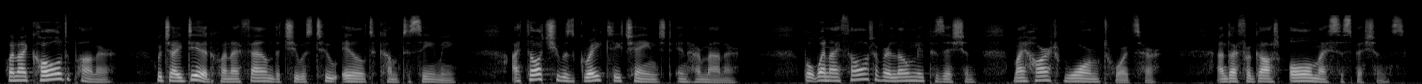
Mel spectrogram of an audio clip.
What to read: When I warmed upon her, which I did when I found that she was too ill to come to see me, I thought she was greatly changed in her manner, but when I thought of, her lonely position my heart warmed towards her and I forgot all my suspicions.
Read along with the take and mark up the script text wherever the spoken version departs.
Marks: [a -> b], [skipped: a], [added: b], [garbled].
When I [warmed -> called] upon her, which I did when I found that she was too ill to come to see me, I thought she was greatly changed in her manner, but when I thought of, her lonely position my heart warmed towards her and I forgot all my suspicions.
